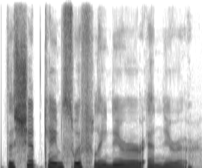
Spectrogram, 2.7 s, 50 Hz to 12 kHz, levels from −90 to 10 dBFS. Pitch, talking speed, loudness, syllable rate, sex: 180 Hz, 155 wpm, -15 LUFS, 4.0 syllables/s, female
